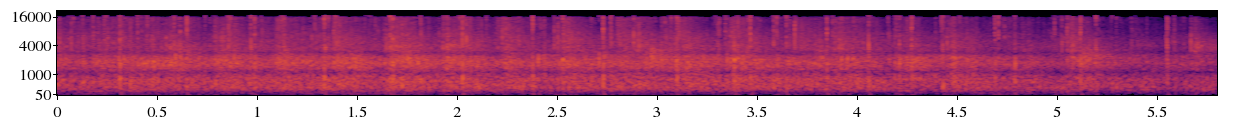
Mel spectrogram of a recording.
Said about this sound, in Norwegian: Synes vi skal gi dem en skikkelig klapp, ja.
